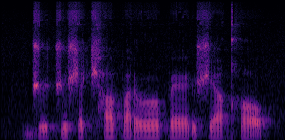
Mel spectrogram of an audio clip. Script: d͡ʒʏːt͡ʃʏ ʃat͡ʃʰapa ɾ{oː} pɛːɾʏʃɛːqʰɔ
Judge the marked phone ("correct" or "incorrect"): incorrect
